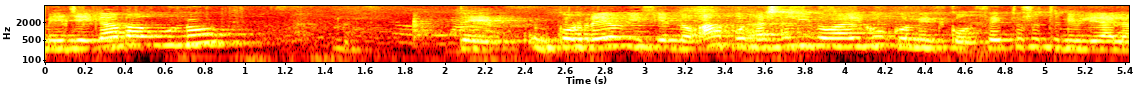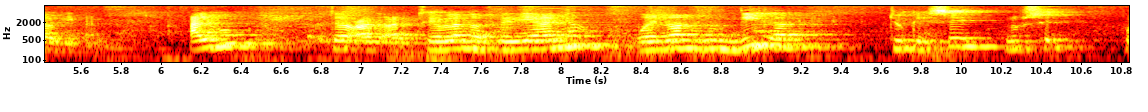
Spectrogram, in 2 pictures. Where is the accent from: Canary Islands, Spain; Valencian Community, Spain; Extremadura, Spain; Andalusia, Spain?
Extremadura, Spain; Garbayuela; yo soy de pueblo, soy de Garbayuela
